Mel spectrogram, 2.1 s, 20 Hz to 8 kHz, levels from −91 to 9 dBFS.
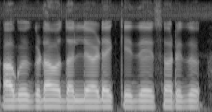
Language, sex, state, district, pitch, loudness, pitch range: Kannada, male, Karnataka, Koppal, 120 Hz, -16 LUFS, 115-120 Hz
